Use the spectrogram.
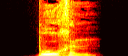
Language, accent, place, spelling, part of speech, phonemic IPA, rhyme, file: German, Germany, Berlin, Buchen, proper noun / noun, /ˈbuːxn̩/, -uːxn̩, De-Buchen.ogg
- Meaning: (proper noun) a municipality of Baden-Württemberg, Germany; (noun) plural of Buche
